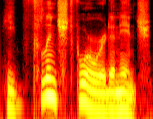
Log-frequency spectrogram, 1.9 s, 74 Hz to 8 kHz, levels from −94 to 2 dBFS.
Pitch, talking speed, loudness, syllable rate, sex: 120 Hz, 155 wpm, -18 LUFS, 4.0 syllables/s, male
